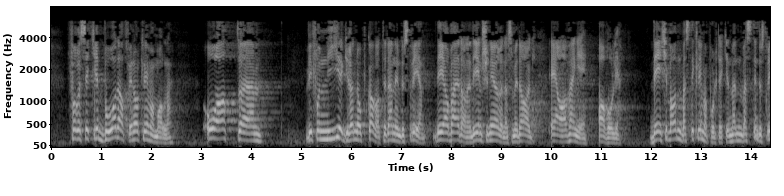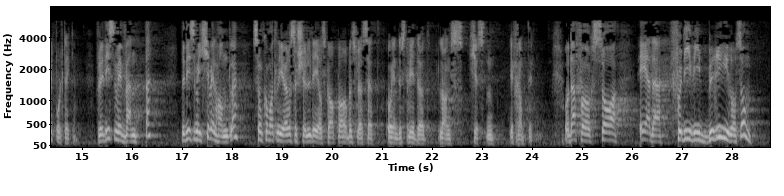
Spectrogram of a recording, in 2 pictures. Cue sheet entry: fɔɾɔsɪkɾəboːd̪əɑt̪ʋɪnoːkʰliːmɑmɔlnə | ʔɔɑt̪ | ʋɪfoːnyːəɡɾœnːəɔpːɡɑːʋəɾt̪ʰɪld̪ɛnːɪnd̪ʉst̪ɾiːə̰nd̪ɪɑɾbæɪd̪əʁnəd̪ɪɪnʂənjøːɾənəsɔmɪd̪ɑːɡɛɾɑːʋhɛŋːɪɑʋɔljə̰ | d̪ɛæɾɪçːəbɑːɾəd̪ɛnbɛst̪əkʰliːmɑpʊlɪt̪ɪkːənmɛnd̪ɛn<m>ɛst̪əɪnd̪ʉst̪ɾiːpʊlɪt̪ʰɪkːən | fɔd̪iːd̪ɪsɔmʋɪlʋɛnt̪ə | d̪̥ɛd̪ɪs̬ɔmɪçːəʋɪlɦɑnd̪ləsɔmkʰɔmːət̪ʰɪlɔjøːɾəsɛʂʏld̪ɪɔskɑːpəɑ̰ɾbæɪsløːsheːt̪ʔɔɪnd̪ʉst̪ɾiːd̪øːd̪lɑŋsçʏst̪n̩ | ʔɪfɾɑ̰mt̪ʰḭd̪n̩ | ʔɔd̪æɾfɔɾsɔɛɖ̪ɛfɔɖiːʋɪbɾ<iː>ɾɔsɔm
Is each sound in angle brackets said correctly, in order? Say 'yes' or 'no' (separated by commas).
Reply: no, no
